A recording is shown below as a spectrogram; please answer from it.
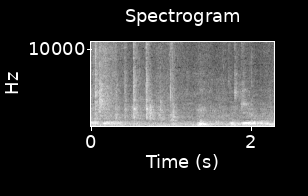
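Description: Papers rustling and being handled at a meeting table, with a few short clicks, and low murmured voices in the second half.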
